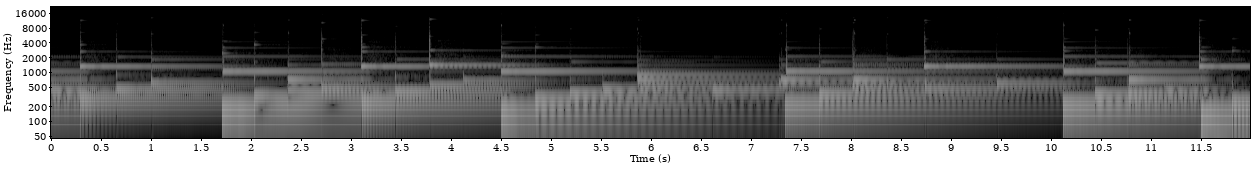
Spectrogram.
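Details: A gentle glockenspiel lullaby of bell-like struck notes plays in a slow, stepping melody, and no animal sounds are heard.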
